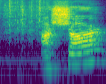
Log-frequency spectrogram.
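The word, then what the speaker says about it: אָשֵׁר: Ashar is how you say it in the Hebrew, means happy.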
